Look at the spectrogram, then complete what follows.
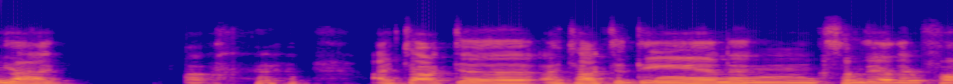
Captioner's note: chuckles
